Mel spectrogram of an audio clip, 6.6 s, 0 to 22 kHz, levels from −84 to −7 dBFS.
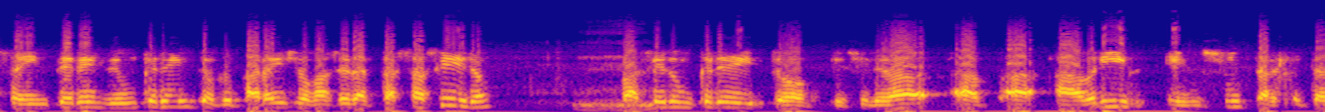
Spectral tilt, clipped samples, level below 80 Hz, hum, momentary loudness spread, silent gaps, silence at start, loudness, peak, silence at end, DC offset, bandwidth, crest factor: -4 dB/octave; under 0.1%; -46 dBFS; none; 5 LU; none; 0 s; -17 LUFS; -8 dBFS; 0 s; under 0.1%; 10.5 kHz; 10 dB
